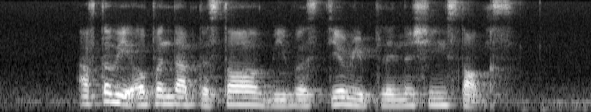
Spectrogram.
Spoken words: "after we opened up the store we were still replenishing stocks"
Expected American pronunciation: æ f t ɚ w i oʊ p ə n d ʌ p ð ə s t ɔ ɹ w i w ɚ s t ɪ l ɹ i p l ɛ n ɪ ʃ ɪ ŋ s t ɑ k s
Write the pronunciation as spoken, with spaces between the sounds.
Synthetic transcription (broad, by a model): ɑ f t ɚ w i oʊ p ə n d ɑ p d ə s t ɔ w i w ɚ s t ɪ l ɹ i p l ɛ n ɪ ʃ ɪ ŋ s t ɑ k s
